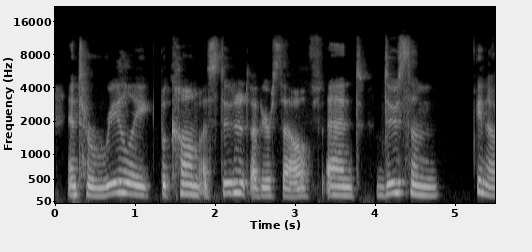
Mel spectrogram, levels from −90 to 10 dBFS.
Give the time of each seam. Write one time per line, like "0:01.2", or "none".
none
